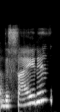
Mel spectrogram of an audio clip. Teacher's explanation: Então, bem suave o som do D. E já vai pro R.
